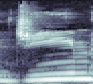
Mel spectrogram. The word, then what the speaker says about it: ج: of these ways and the way the gene is pronounced in the quran is more similar to our english j so let's look at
